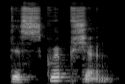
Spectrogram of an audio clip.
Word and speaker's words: description: and sound changes describe description notice there are two sound changes here the long i becomes a short i describe description and the b becomes a p sound before the t describe description let's move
